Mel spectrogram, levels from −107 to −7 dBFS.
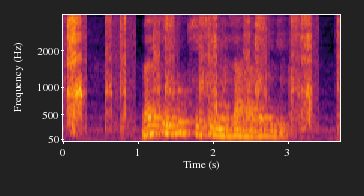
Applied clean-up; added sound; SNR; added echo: none; Writing; 3 dB; reverberation time 0.6 s.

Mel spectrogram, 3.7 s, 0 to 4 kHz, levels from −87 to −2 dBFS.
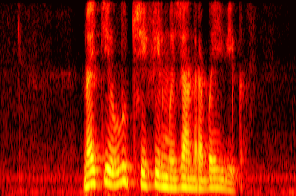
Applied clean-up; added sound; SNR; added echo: none; none; none; none.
